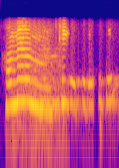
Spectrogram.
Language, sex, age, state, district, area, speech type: Odia, female, 60+, Odisha, Boudh, rural, conversation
